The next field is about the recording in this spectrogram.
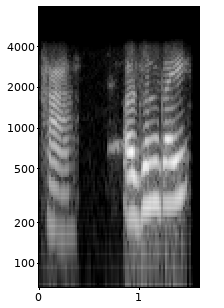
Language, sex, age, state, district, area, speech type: Marathi, female, 18-30, Maharashtra, Washim, rural, conversation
